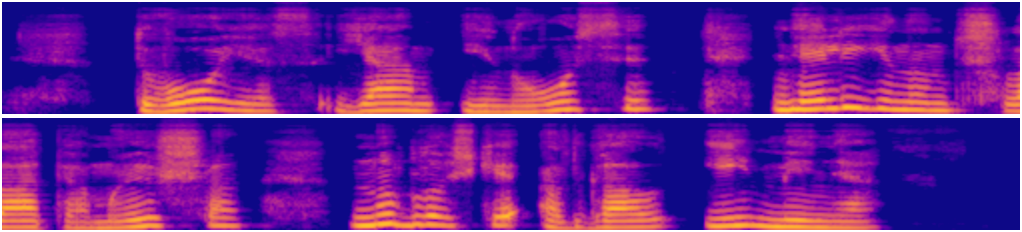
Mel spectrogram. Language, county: Lithuanian, Panevėžys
